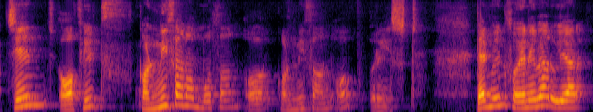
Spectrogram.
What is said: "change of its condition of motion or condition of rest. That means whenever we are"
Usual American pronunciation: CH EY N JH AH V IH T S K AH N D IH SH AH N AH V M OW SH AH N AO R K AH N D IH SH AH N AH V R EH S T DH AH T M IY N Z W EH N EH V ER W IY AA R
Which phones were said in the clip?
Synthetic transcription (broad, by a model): CH EY N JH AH F IH T S K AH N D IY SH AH N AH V M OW S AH N AO R K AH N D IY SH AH N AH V R EH S T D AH T M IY N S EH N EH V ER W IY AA R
